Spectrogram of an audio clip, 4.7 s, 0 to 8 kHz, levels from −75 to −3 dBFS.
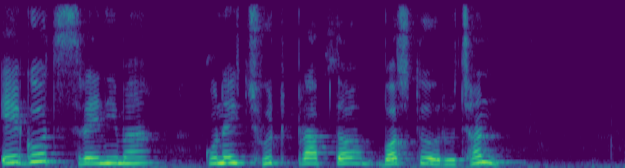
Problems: none marked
